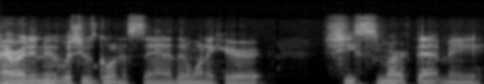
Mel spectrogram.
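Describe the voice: The pitch moves in an ordinary way during this plain reading aloud.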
